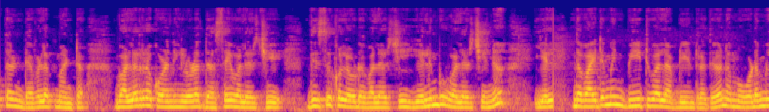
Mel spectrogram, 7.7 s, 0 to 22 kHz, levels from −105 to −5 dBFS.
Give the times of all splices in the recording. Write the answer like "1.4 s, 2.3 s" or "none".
5.5 s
